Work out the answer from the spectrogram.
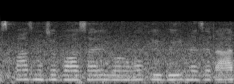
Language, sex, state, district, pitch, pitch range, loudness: Hindi, male, Chandigarh, Chandigarh, 215 Hz, 215-220 Hz, -18 LUFS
